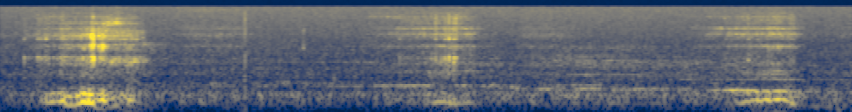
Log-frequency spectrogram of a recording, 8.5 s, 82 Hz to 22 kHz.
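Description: Three slow, rough snoring breaths with quiet gaps between them, about 20 breaths a minute; ordinary snoring during sleep.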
